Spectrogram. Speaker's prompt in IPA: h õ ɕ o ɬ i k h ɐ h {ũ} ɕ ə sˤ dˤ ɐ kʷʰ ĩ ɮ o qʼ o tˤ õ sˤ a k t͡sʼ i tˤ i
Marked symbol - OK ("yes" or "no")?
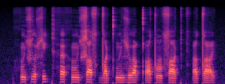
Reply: no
